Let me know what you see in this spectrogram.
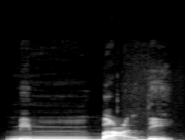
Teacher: যদি বা হরফটা শুধু আসে তখন এই ন টাকে ম পড়তে হয়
